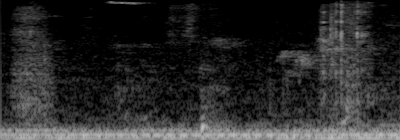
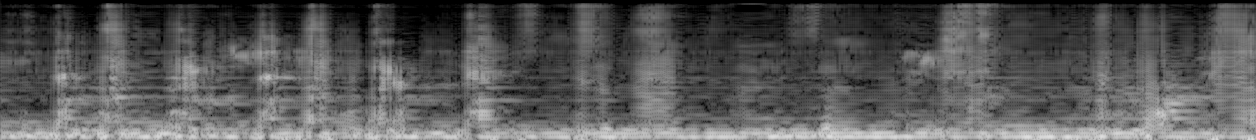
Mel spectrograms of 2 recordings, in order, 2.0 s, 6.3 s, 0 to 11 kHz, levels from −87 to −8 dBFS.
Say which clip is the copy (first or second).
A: second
